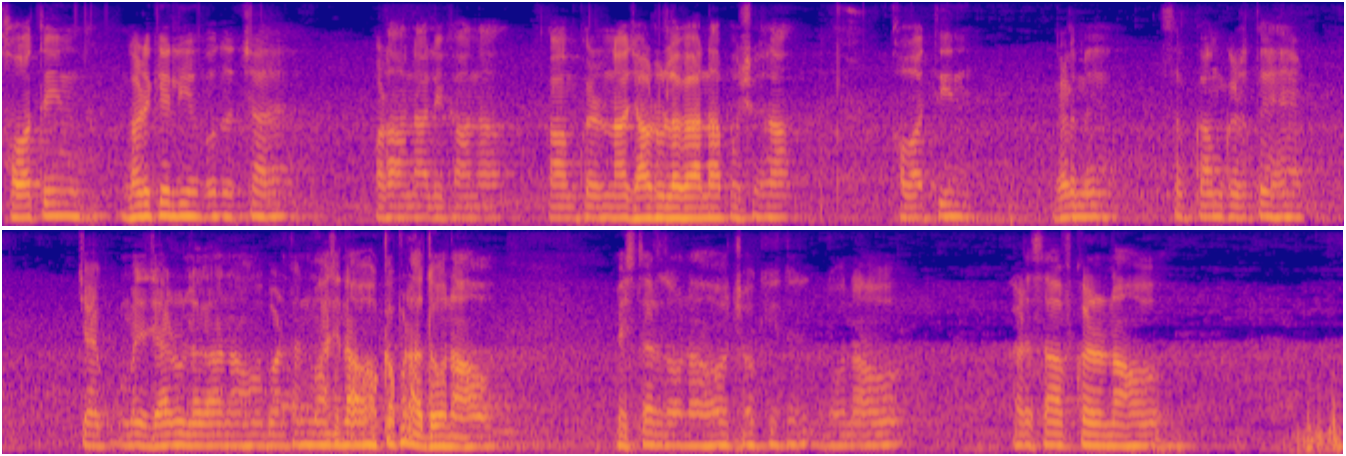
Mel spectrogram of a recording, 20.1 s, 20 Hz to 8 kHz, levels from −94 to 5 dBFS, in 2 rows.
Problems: constant background noise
